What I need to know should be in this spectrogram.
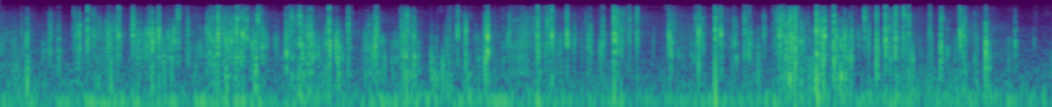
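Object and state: Soft plastic wet-wipes packet.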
